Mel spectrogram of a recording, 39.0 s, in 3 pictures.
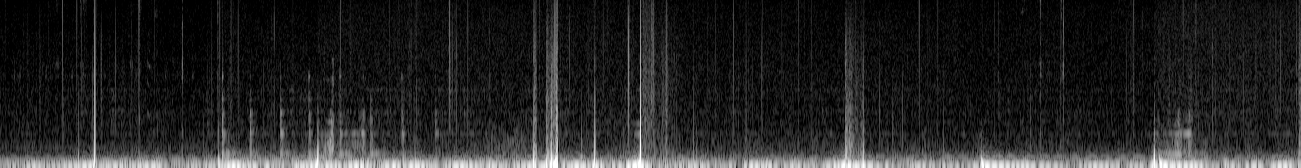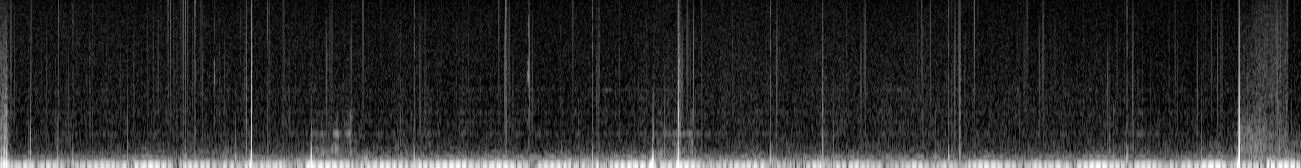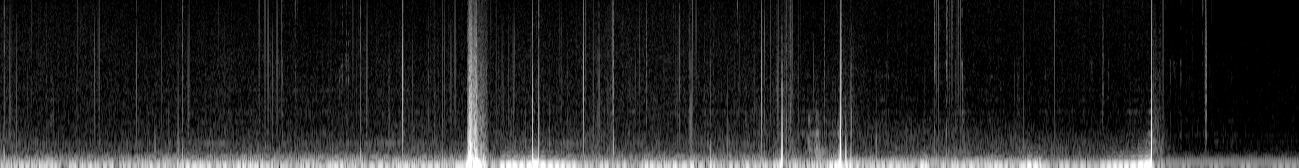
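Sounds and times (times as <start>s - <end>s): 
reversed vinyl record crackle mix: 0.0s - 38.9s.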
